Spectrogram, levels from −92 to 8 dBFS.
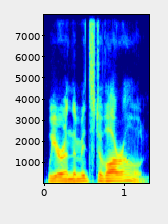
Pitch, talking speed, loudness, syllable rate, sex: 120 Hz, 365 wpm, -16 LUFS, 7.4 syllables/s, male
